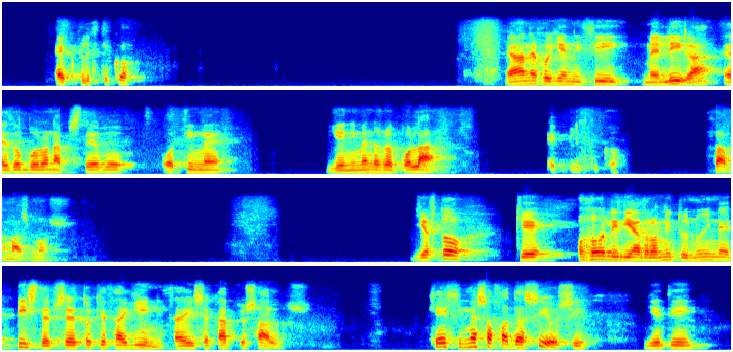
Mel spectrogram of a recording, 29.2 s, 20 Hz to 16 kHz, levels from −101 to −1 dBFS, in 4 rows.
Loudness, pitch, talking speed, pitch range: -19 LUFS, 125 Hz, 80 wpm, 115-135 Hz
